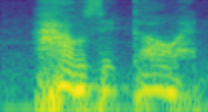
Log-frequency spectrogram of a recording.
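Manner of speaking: whispering. Explaining yell versus whisper, demonstrating the whispered version; whispering. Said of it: "Or did he whisper".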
